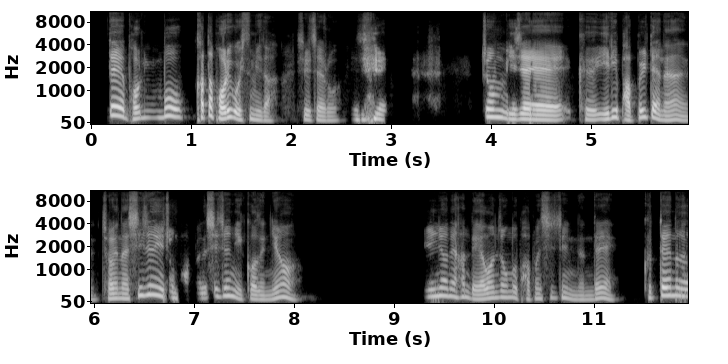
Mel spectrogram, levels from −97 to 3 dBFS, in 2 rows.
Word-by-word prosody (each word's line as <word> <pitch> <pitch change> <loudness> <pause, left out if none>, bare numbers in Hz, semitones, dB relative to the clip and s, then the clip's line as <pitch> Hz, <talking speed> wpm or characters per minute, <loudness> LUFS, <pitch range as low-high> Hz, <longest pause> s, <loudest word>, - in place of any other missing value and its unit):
떼 265 -3 +7
버리 180 0 -1
뭐 220 +3 +2
갖다 205 - +4
버리고 190 +3 +7
있습니다 130 -6 -4 0.2
실제로. 125 -4 -5
이제 140 0 -6 1.1
좀 220 -4 +3
이제 145 -2 +5
그 140 -3 -2
일이 160 +8 +1
바쁠 205 0 +1
때는 130 - 0
저희는 145 +2 -2
시즌이 240 - 0
좀 165 -4 -8
바쁜 150 0 -13
시즌이 215 +1 -3
있거든요. 130 +3 -4 1.2
1 200 +2 -4
년에 225 -2 -1
한 190 -1 -6
4 130 -3 -1
번 155 +4 -1
정도 175 -2 -5
바쁜 145 0 -10
시즌이 160 +2 -9
있는데 120 +2 -6 0.2
그때는 230 +5 0
155 Hz, 305 characters per minute, -22 LUFS, 140-200 Hz, 1.2 s, 떼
